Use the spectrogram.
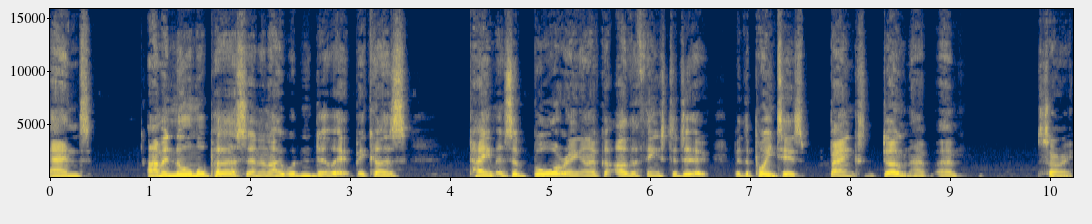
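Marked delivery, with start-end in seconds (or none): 0.0-8.8 high, overly worked-up, slightly crazy-sounding rant. Listing the steps of a tedious payment process, sounding a bit too crazy. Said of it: "I'm standing a bit too crazy about that".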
